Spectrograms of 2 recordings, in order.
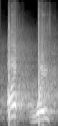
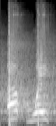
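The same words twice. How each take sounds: The two takes are said the same way.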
